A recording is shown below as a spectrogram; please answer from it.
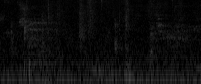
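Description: Quiet meeting-room tone with a steady low hum and a few faint, scattered clicks and rustles.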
